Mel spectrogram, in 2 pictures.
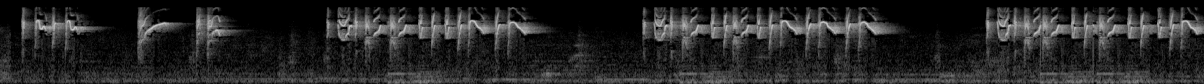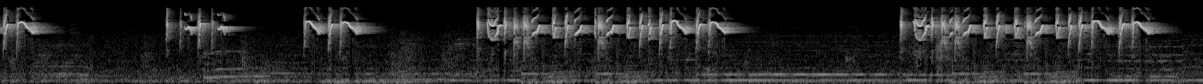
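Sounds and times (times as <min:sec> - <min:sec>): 
coconut hummingbird singing for bird training: 0:00.0 - 0:02.5, 0:03.2 - 0:05.5, 0:06.2 - 0:12.8, 0:13.7 - 0:16.0, 0:16.6 - 0:24.0.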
